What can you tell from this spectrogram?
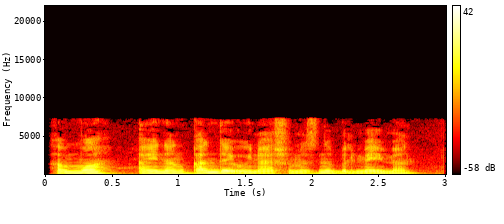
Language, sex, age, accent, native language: Uzbek, male, 18-24, Samarqand, Uzbek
